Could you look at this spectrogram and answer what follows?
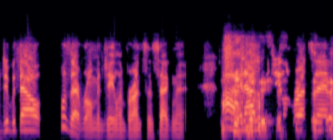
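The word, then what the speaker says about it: Jalen Brunson: And it's Jaylen Brunson for you people that don't know how to say his goddamn name. Say saying Jallon Brunson and all this other is Jaylen Brunson. Pretend you see a Y there.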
